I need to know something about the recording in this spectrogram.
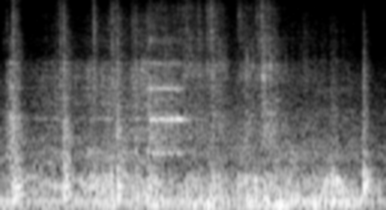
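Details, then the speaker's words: Museum vehicle after fuel pump priming and a couple of accelerator pumps, start button pressed: uneven cranking bursts and a few firing thumps that almost pick up, then die away; engine cranking, nearly starting. "Couple of pumps on the old accelerator. Now we got fuel. Press the old start button."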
